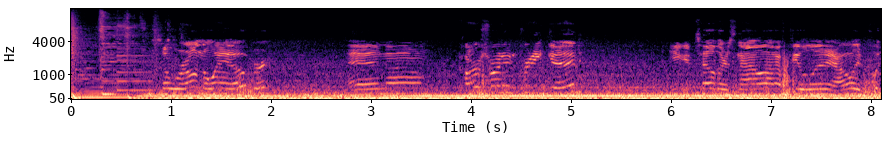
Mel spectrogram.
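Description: Music ends in the first second. Then comes the steady low drone of a Chevrolet Caprice being driven, heard from inside its cabin, with a man talking over it.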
